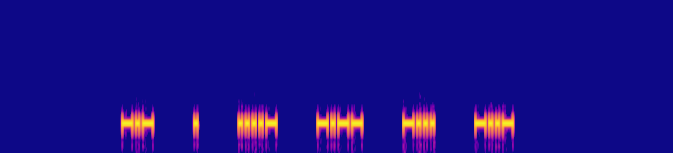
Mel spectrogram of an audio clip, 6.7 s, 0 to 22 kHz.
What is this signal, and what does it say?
Morse code, heard as a keyed tone, about 36 wpm, spaced as for 16 wpm, 700 Hz. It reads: KE4YBX
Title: USA Call Signs - 6 Characters - 4x Character Spacing - 35wpm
